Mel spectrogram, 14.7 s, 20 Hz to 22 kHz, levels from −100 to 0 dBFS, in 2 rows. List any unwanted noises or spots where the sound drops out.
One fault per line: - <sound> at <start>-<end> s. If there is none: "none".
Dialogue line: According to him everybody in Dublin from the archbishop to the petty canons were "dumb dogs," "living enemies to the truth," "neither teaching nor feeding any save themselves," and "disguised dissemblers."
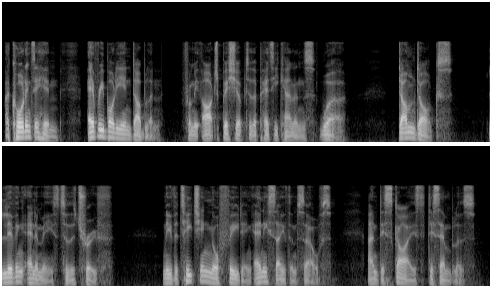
none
